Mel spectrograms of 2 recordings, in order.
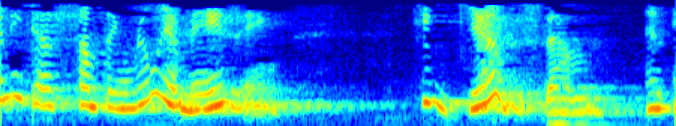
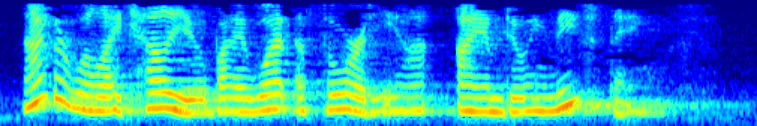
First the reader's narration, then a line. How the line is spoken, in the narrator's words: Jesus very calmly replied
